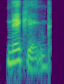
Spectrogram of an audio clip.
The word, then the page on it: necking: Indian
